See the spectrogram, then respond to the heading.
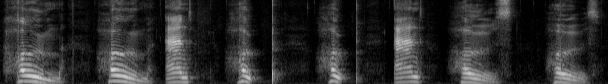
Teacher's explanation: your mouth has to move a lot to make this diphthong sound after the letter h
